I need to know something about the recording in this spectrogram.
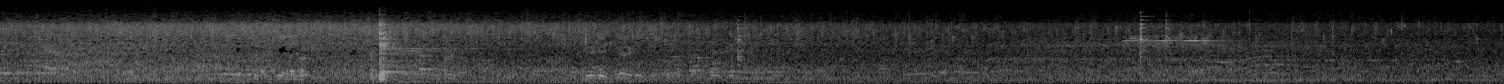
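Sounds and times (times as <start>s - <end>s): flatbread sizzling on griddle: 0.0s - 15.0s
metal spatula clinking on griddle: 3.7s - 4.2s, 7.3s - 7.6s, 11.3s - 11.8s.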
